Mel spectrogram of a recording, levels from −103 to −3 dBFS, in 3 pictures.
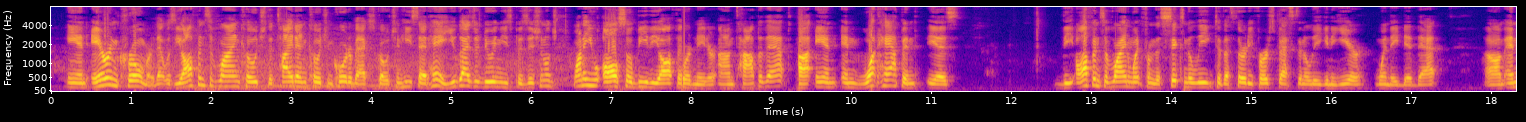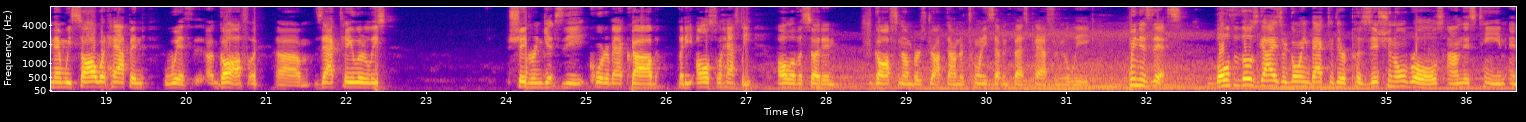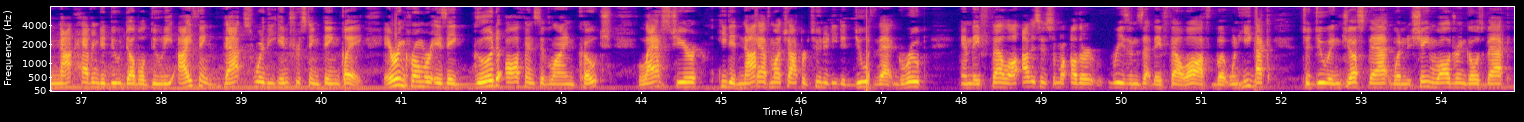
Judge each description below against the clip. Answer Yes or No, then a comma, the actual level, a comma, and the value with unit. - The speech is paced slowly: No, fast, 205 wpm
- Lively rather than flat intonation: No, average, 4.0 semitones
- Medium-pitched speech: Yes, medium, 155 Hz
